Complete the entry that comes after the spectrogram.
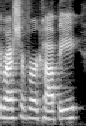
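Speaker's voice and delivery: ordinary talk, nothing marked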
